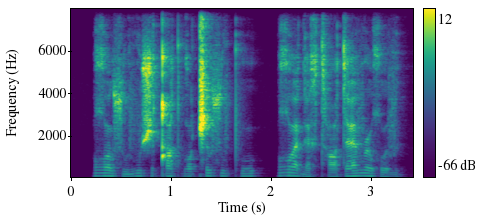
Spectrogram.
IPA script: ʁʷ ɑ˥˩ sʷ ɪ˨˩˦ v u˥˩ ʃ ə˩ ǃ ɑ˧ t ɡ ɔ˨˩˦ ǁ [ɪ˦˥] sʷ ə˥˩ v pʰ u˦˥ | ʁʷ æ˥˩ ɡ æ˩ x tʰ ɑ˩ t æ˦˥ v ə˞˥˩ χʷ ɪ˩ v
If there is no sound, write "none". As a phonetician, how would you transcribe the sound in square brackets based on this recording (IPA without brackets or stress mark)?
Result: ɪ˦˥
